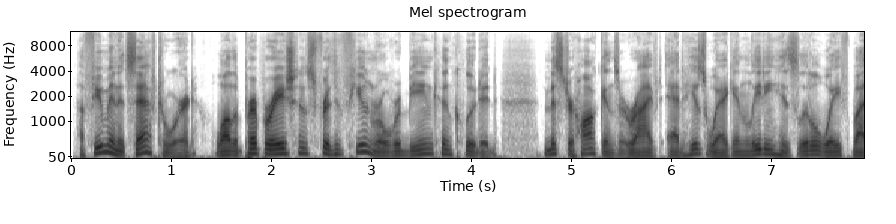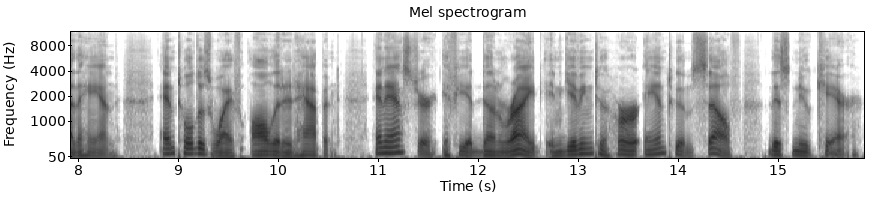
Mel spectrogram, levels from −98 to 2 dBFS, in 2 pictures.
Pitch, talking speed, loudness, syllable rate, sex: 105 Hz, 195 wpm, -21 LUFS, 5.4 syllables/s, male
